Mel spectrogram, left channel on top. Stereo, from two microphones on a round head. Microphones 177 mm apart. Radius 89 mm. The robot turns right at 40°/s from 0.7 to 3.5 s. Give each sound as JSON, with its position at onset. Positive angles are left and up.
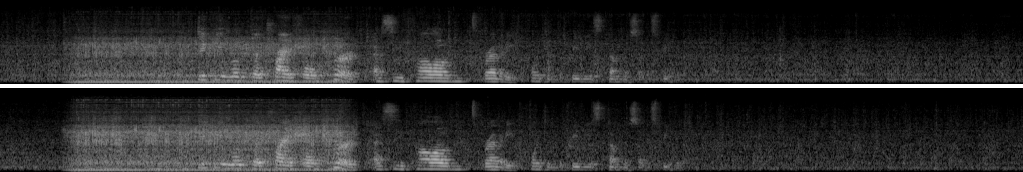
{"t": 2.0, "sound": "a woman speaking", "azimuth_deg": 80, "distance_m": 2.5}
{"t": 4.7, "sound": "a man speaking", "side_deg": -10, "distance_m": 1.3}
